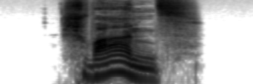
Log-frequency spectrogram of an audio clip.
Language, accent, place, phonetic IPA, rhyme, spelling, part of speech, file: German, Germany, Berlin, [ʃvaːns], -aːns, Schwans, noun, De-Schwans.ogg
- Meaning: genitive singular of Schwan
